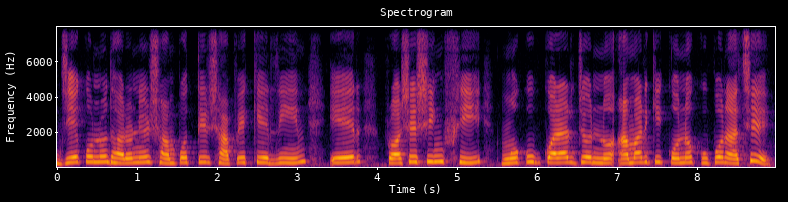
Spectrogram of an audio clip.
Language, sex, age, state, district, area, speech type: Bengali, female, 45-60, West Bengal, Jalpaiguri, rural, read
